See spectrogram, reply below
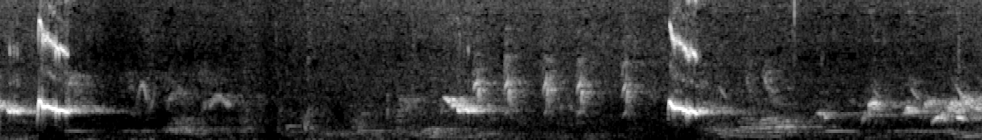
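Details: A red-whiskered bulbul, recorded to be played to caged birds to excite them, sings sharp, loud downslurred chirps at the start and after three seconds, linked by softer rambling whistles.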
